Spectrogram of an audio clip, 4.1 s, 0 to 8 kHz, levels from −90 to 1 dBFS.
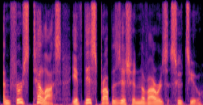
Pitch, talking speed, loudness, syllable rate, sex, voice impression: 145 Hz, 160 wpm, -18 LUFS, 3.7 syllables/s, male, very masculine, very adult-like, thick, sincere, slightly calm, slightly friendly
